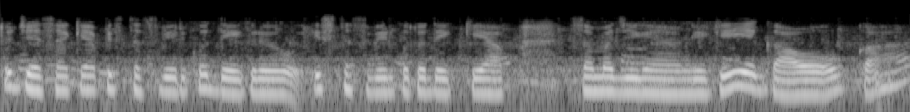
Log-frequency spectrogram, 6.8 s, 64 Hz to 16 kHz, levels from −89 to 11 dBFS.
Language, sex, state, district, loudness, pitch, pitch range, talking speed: Hindi, female, Uttar Pradesh, Jyotiba Phule Nagar, -16 LUFS, 175 Hz, 165-200 Hz, 230 wpm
